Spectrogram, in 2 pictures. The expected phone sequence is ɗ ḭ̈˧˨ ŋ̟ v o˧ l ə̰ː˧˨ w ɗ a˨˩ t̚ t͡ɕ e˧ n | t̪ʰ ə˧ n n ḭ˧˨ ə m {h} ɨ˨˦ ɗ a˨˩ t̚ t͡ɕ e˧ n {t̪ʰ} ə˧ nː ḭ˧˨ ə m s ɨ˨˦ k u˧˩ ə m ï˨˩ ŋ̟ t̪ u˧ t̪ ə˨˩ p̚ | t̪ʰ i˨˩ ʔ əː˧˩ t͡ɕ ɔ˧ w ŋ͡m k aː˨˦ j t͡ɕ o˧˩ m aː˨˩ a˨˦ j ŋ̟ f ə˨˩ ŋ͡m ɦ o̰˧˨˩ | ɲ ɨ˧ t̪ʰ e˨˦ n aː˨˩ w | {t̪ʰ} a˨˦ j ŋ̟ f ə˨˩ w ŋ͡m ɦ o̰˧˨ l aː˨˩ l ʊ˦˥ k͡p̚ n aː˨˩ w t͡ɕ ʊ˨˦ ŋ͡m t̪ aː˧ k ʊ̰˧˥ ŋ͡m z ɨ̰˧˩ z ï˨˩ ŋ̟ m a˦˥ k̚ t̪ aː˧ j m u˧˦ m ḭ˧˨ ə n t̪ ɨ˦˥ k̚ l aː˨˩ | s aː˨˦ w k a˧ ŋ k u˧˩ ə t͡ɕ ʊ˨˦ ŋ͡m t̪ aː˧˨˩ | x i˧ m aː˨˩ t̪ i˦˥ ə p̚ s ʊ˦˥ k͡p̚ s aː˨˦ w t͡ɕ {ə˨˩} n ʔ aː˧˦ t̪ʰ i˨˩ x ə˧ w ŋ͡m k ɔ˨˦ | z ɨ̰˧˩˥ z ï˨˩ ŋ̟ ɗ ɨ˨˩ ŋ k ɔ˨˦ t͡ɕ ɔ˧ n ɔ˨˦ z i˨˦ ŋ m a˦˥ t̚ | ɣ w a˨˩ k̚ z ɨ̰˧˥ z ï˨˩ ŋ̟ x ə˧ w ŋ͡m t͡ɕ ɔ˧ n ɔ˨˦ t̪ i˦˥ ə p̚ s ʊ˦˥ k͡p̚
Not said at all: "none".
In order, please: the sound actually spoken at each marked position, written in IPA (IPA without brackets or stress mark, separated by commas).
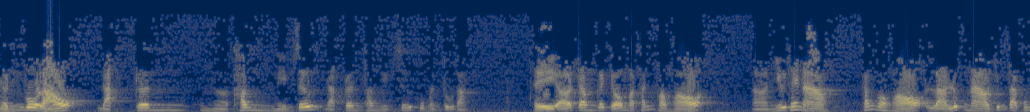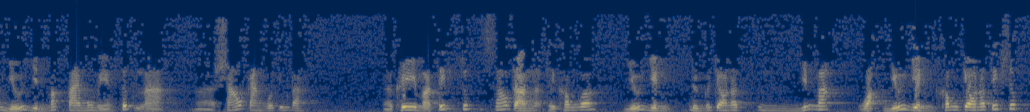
s, t̪ʰ, t̪ʰ, ə˨˩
